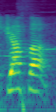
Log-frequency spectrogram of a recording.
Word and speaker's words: Joppa: Braxton County, where we have a place named Joppa. Joppa is also pronounced as Jaffa. We have Jaffa in modern Hebrew.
